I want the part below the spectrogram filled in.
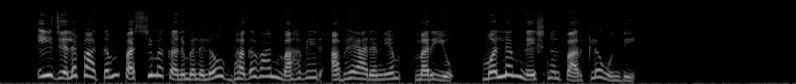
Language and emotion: Telugu, neutral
